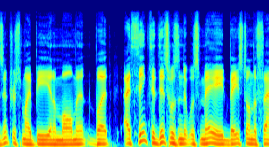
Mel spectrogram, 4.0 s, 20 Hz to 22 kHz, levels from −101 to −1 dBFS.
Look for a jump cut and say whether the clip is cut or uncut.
cut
